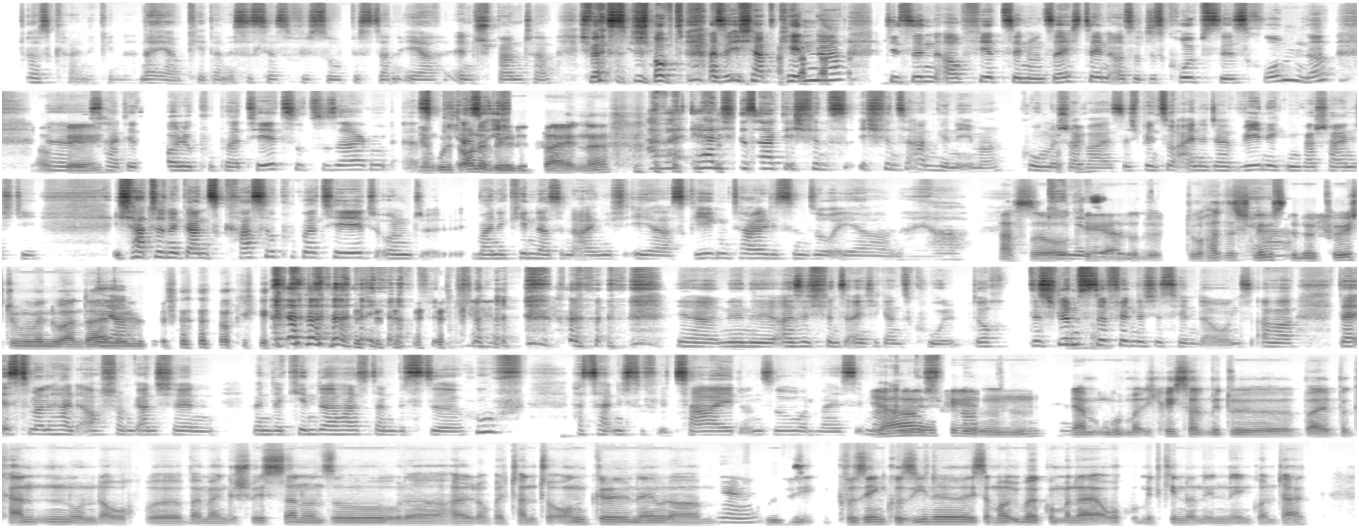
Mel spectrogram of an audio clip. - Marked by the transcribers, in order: laughing while speaking: "Ich weiß nicht, ob d"; laugh; laugh; laugh; laughing while speaking: "Ja, auf jeden Fall"; laugh; laughing while speaking: "Okay"; laugh; other noise; other background noise
- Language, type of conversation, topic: German, unstructured, Wie beeinflusst Musik deine Stimmung?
